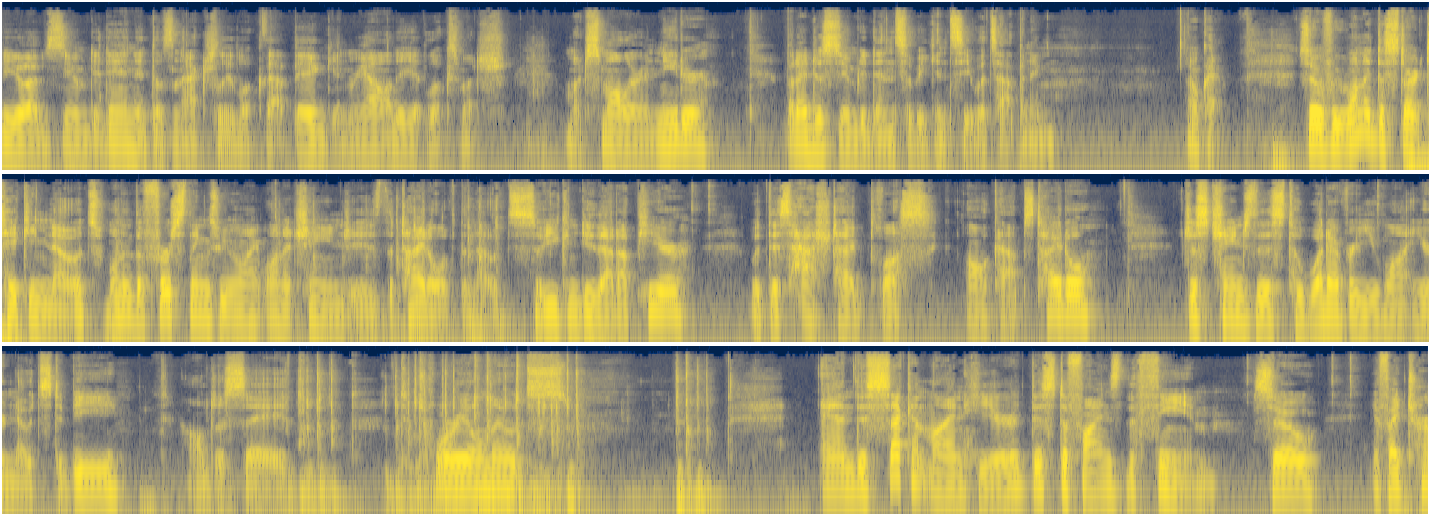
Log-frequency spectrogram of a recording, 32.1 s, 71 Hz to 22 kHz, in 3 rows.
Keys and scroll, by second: 12.4 Up, 12.8 Up, 13.0 Up, 13.2 Up, 13.4 Up, 14.1 shift+End, 23.2-26.0 typing, 26.4 Down, 26.5 Down.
